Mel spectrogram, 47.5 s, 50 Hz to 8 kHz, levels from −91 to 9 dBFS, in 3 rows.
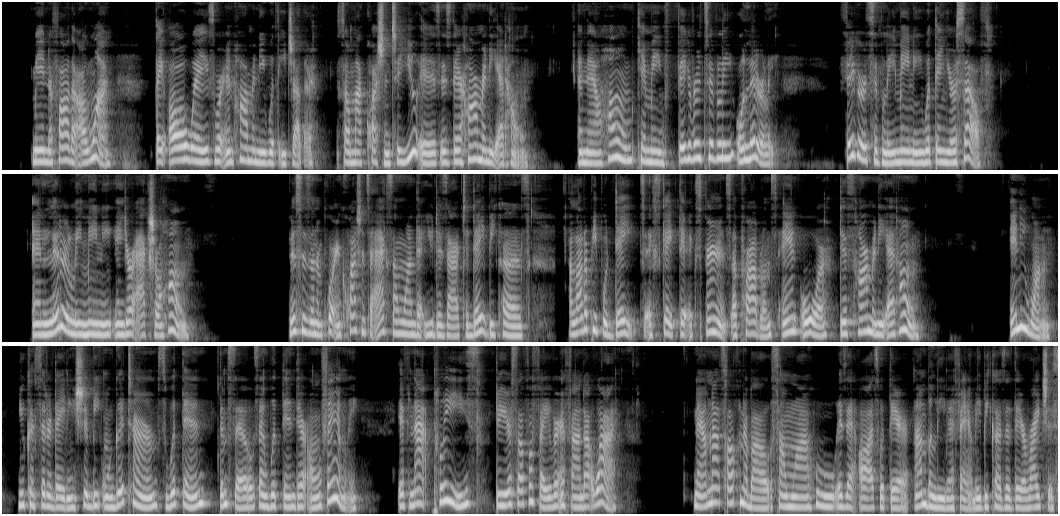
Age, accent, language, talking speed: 30-49, American, English, 150 wpm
